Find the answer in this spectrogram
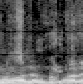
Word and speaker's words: Molo: Molo, you were right. You were right the first time, Kabazela. Molo, not Molo.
